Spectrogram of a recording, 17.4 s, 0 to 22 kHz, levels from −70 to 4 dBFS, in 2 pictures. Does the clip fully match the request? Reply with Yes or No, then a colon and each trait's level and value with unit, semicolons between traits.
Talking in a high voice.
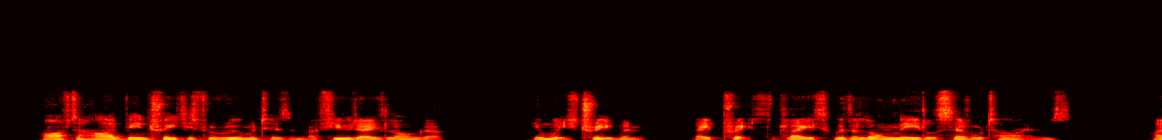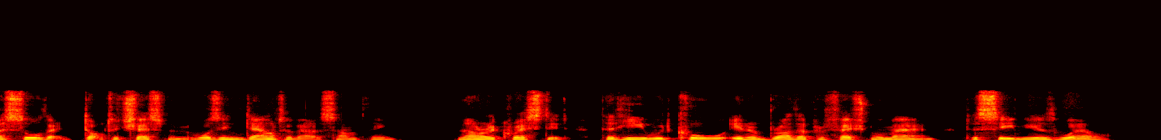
No: medium, 145 Hz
